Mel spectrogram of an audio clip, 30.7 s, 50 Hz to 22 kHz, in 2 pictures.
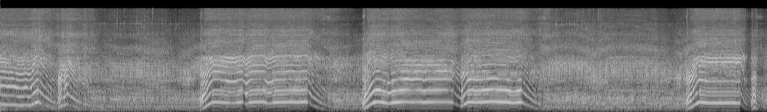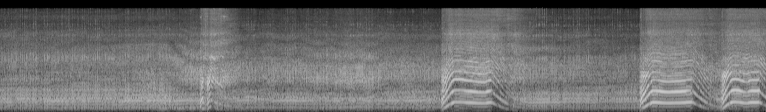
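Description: ECHO CS-3510 gas chainsaw with its two-stroke engine revving to full throttle in about five bursts of one to three seconds as it cuts through logs, the pitch climbing into each cut and falling away after it. It drops back to a lower running speed between cuts.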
